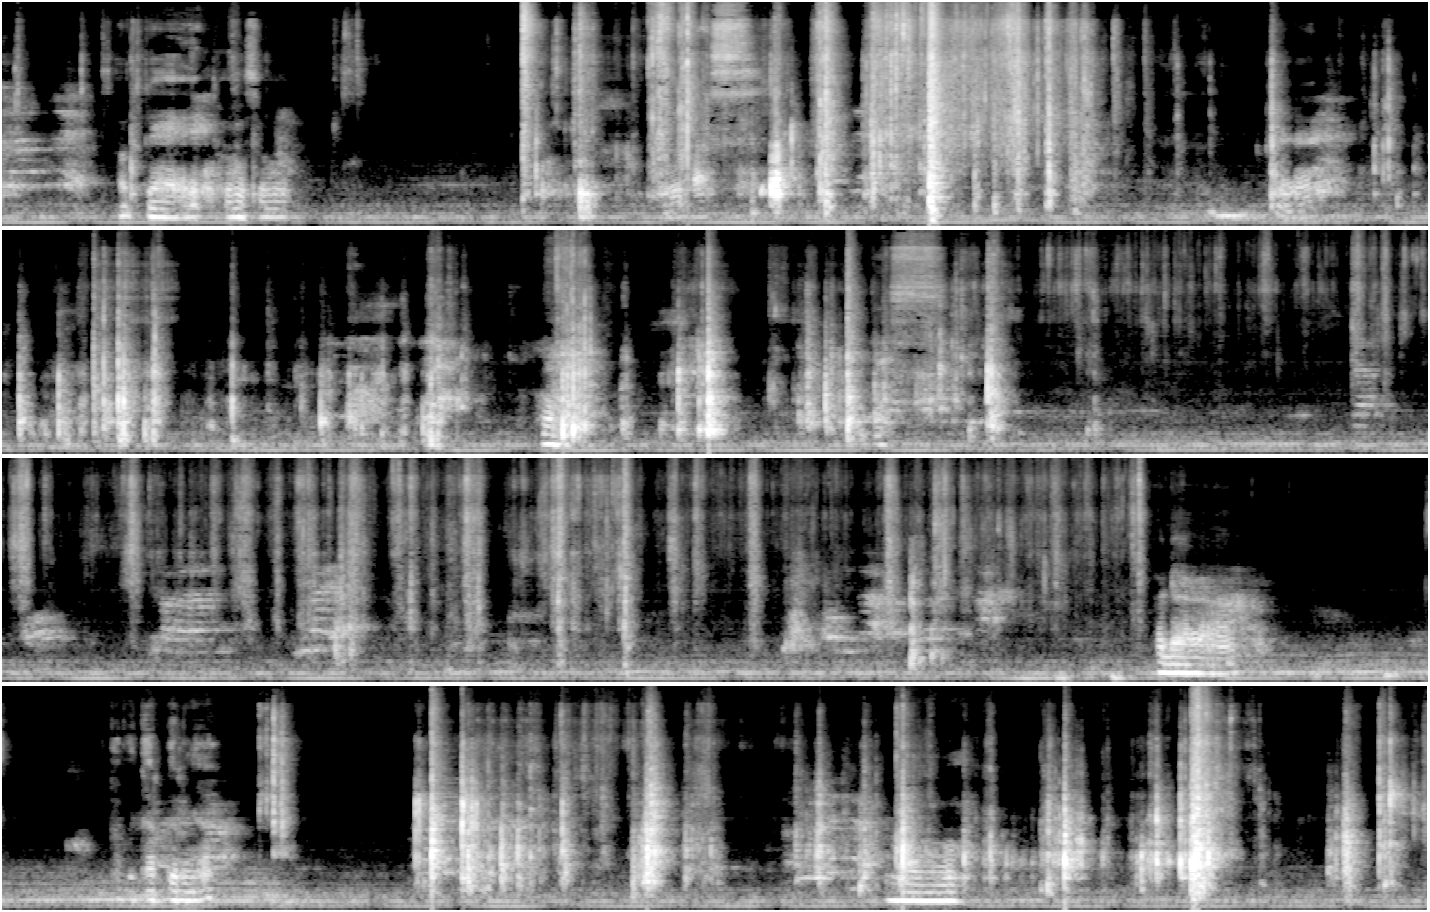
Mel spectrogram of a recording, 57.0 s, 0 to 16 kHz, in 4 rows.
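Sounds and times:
cardboard box packaging crinkling: 5.2s - 11.8s, 13.6s - 19.0s, 19.6s - 40.1s, 47.0s - 57.0s.

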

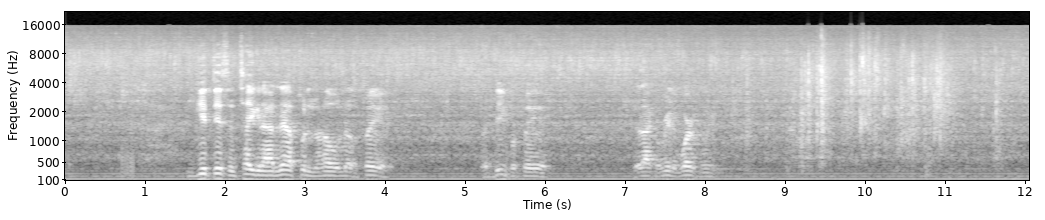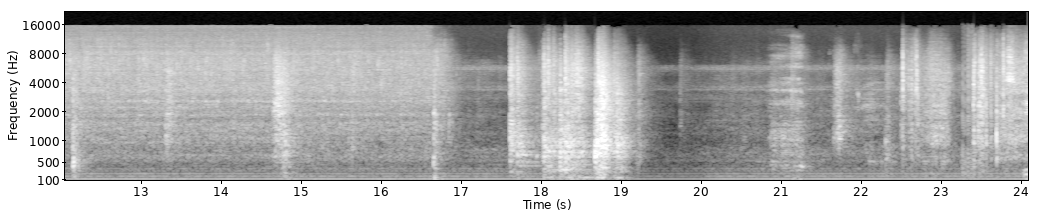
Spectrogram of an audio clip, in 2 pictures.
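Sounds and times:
steady low hum: 0.0s - 13.9s, 14.5s - 24.0s
crinkling and clatter: 8.5s - 11.8s, 22.5s - 24.0s
kitchen knocks and rustling: 17.6s - 19.3s.

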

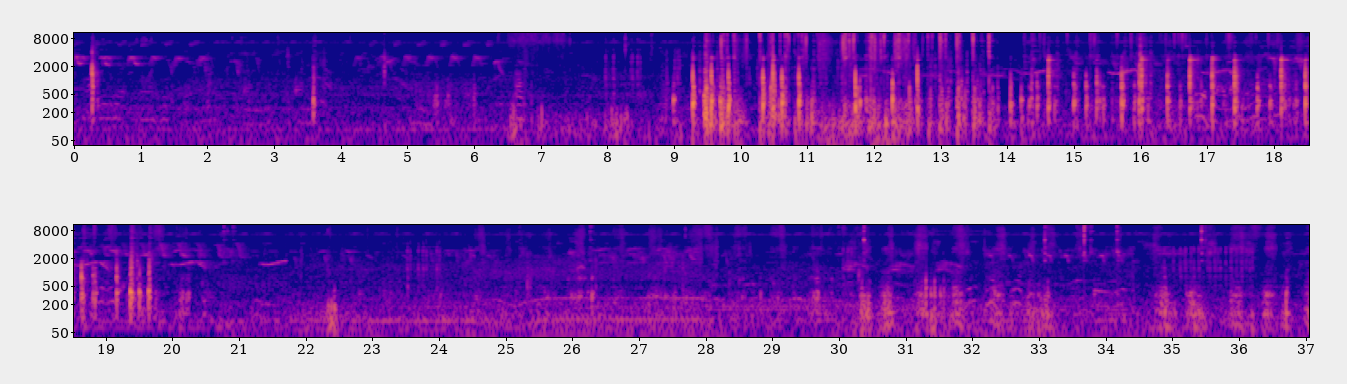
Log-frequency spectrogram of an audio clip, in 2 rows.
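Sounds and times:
small birds chirping: 0.0s - 37.0s
peppercorns crunching on stone: 9.1s - 19.1s.

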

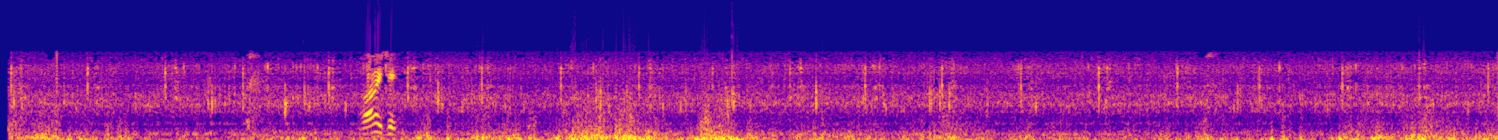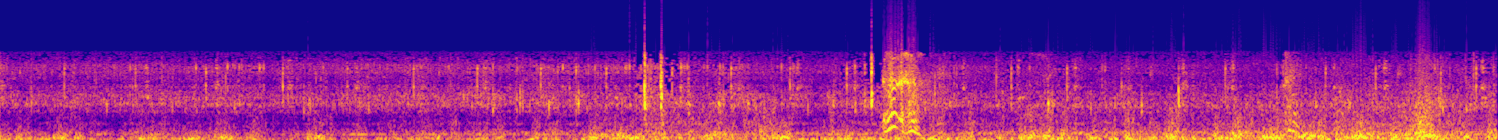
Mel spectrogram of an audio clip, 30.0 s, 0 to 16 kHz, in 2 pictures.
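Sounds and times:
bike rattling over bumps: 0.1s - 29.9s
tyres rumbling on gravel: 0.1s - 29.9s.

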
